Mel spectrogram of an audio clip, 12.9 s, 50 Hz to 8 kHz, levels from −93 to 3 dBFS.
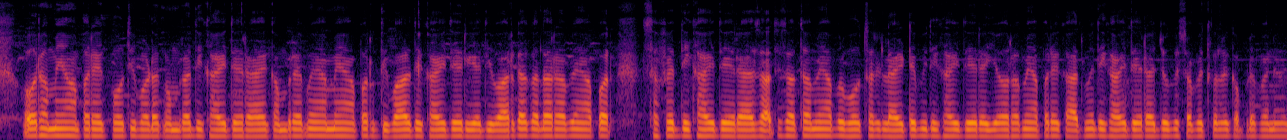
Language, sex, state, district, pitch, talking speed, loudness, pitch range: Hindi, male, Bihar, Vaishali, 140 Hz, 310 wpm, -27 LUFS, 135-140 Hz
